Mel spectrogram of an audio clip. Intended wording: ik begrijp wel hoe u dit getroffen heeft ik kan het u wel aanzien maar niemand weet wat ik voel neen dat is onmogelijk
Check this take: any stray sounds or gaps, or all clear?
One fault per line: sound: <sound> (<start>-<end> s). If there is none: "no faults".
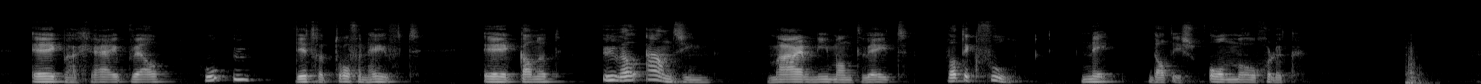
sound: thud (14.0-14.4 s)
